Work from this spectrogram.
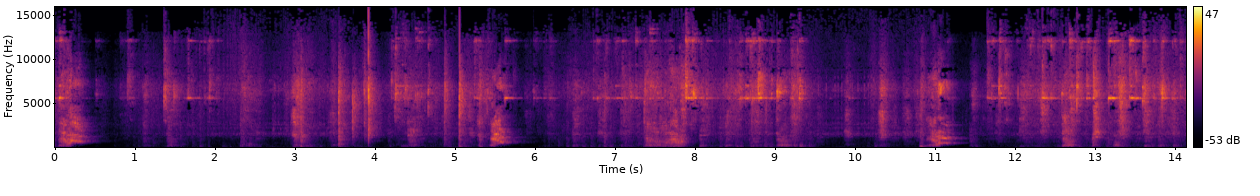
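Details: Poppy, a ten-month-old wheaten and wire fox terrier cross puppy, worked up into zoomies on a bed; scattered high yips and a few loud barks punctuate constant rustling and thumping, people chatting nearby.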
